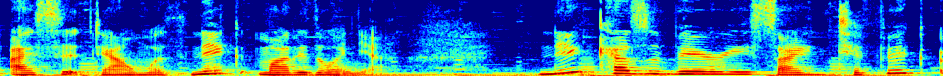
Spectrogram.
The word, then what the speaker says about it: Mariduena: you say it uh it's pronounced mariduena maridonia so there we go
